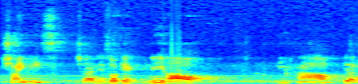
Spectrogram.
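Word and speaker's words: 你好: Ni hao? Yeah, ni hao means hello. Hello, ni hao.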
